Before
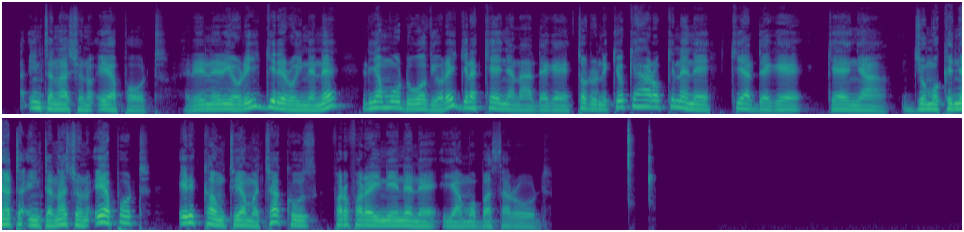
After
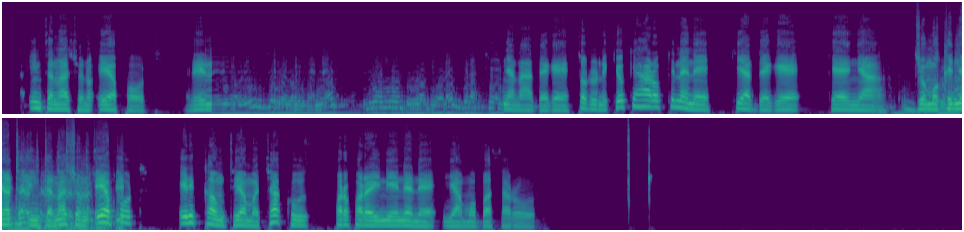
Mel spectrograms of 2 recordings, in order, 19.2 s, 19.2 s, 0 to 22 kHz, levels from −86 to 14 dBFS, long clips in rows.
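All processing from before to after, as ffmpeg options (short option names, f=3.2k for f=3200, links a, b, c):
-filter_complex "[0:a]asettb=1/sr,asplit=3[a][b][c];[a]atrim=end=2.104[d];[b]atrim=start=2.1:end=5.03,asetpts=PTS-STARTPTS,afade=t=in:d=0.004:c=qsin,afade=t=out:st=2.926:d=0.004:c=qsin,aeval=exprs='(tanh(79.4*val(0)+0.35)-tanh(0.35))/79.4':c=same,aecho=1:1:88|249|563:0.299|0.282|0.282,atrim=end_sample=129213[e];[c]atrim=start=5.026[f];[d][e]acrossfade=d=0.004:c1=hsin:c2=qsin[g];[g][f]acrossfade=d=0.004:c1=qsin:c2=hsin,asettb=1/sr,asplit=3[h][i][j];[h]atrim=end=8.774[k];[i]atrim=start=8.77:end=10.82,asetpts=PTS-STARTPTS,afade=t=in:d=0.004:c=qsin,afade=t=out:st=2.046:d=0.004:c=qsin,aeval=exprs='val(0)+0.5*0.015*sgn(val(0))':c=same,asplit=7[l][m][n][o][p][q][r];[m]adelay=201,afreqshift=-110,volume=-10dB[s];[n]adelay=402,afreqshift=-220,volume=-15.2dB[t];[o]adelay=603,afreqshift=-330,volume=-20.4dB[u];[p]adelay=804,afreqshift=-440,volume=-25.6dB[v];[q]adelay=1005,afreqshift=-550,volume=-30.8dB[w];[r]adelay=1206,afreqshift=-660,volume=-36dB[x];[l][s][t][u][v][w][x]amix=inputs=7:normalize=0,atrim=end_sample=90405[y];[j]atrim=start=10.816[z];[k][y]acrossfade=d=0.004:c1=hsin:c2=qsin[aa];[aa][z]acrossfade=d=0.004:c1=qsin:c2=hsin,anlmdn=15.8,acrossover=split=2600[ab][ac];[ac]acompressor=threshold=-45dB:ratio=4:attack=1:release=60[ad];[ab][ad]amix=inputs=2:normalize=0,tiltshelf=f=840:g=-5,volume=2dB"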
